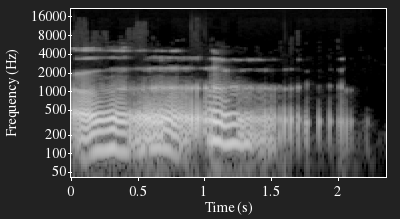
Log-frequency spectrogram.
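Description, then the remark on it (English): A person vocally imitates the low, pained groan of someone in constant pain and sickness, a drawn-out wavering moan that trails off into a few stuttering, creaky pulses before fading out. “somebody, maybe several rooms down, uh, kind of just softly just moaning that kind of groan of of just pain and, and sickness that just won't recede.”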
